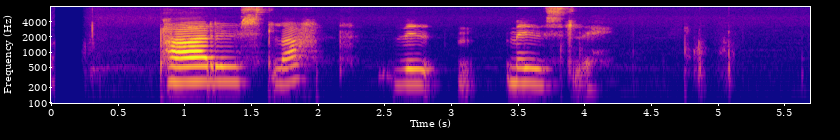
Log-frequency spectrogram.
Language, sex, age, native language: Icelandic, male, 30-39, Icelandic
